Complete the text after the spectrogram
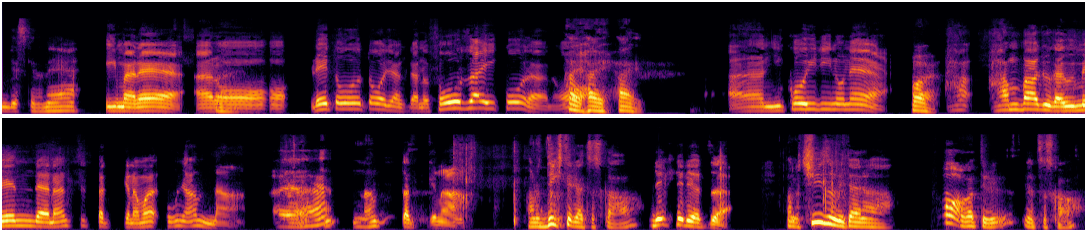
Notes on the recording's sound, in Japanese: ZOOMで収録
